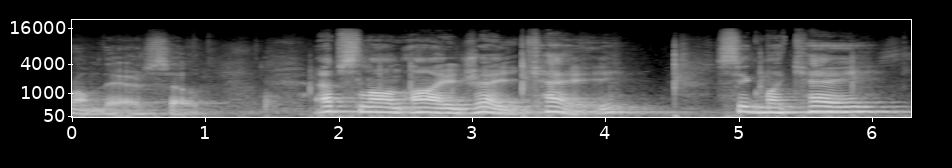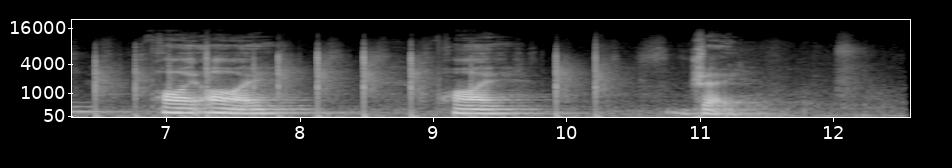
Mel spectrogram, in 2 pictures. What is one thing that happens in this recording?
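An elderly man speaks calmly, echoing slightly in a room.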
